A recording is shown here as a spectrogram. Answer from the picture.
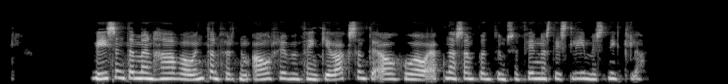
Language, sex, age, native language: Icelandic, female, 30-39, Icelandic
